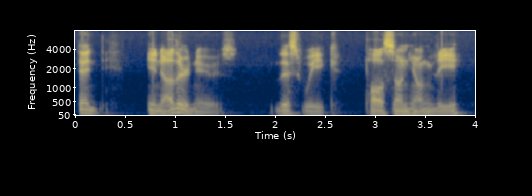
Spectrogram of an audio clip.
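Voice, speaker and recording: Bright-voiced man, low and animated. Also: takes it slowly, no echo. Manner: animated, swears casually, fan enthusiasm. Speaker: podcast co-host. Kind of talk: casual chat.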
